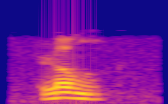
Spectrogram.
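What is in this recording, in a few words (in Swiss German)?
"lang", Alsatian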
